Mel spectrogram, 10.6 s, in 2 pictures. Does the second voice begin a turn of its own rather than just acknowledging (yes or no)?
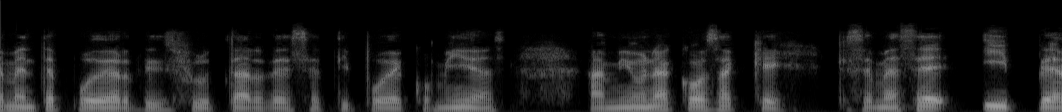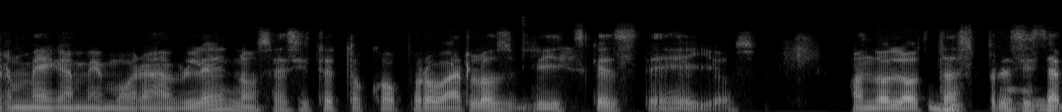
no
